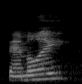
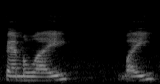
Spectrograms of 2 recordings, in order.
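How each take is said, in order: First: Said in the usual way. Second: Family ending in "lay"; Australian pronunciation. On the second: Shown as a demonstration. Teacher showing the Australian ending of family. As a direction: stretch the end of family into "lay". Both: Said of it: "You wouldn't say family".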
